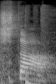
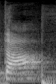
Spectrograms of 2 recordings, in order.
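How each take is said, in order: First: Both syllables are pronounced in full. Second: The first syllable is dropped, leaving one syllable. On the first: The complete standard form. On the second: A casual form used to speak faster.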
